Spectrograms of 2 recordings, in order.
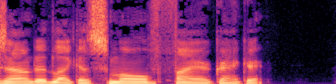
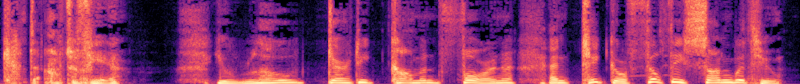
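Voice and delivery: rising higher and sharper with every insult, spitting the words; harsh venomous hiss; 9 semitones higher than usual. A narrator's reading. Schoolteacher spitting insults at a pupil's father, venomous rising hiss. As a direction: spit out contempt, climbing in pitch. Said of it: "She spoke in a harsh whisper".

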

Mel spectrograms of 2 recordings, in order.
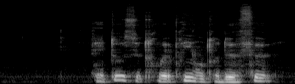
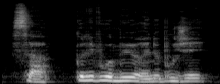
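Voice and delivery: raised, louder order; sharp command; 4 semitones higher, 7 dB louder than usual. A narrator's reading. Charny ordering the gazetteer to the wall, commanding. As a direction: order the captive to stay put.

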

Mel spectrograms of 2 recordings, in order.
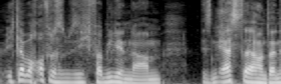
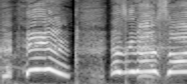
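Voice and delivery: much higher, louder, cracking with laughter; laughing high voice; 6 dB louder than usual. Pretend. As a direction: squeal it out through laughter.

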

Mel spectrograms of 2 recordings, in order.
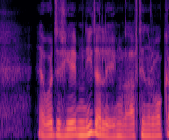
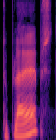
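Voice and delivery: plain reading voice

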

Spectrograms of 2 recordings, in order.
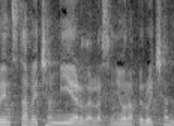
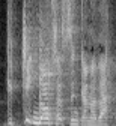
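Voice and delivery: loud, high outraged yell; exasperated shout; 10 semitones higher, 8 dB louder than usual. Acted. Comic exasperated shout at the grandson.

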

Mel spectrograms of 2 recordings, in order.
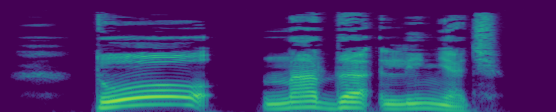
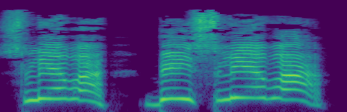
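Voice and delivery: very high, loud shriek; squealing Choplya; 6 dB louder, slower than usual. A narrator's reading. Choplya shrieks a warning to the witcher, very high. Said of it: "завизжала Чопля".

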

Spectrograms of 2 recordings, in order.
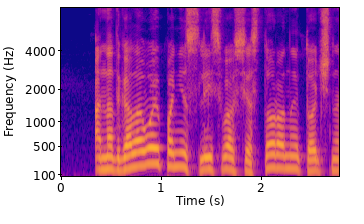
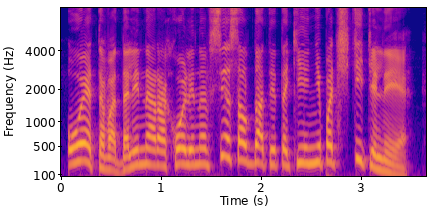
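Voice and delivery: high, offended complaint; indignant attendant; 11 semitones higher than usual. A narrator's reading.

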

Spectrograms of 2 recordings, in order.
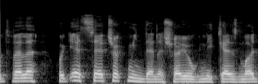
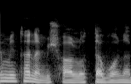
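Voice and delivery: ordinary delivery, nothing marked

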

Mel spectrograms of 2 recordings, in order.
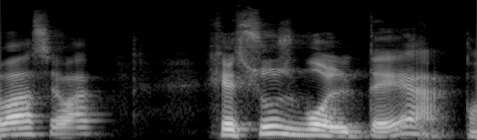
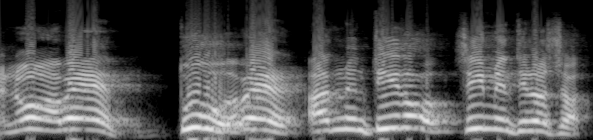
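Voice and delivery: loud, higher accusing questions; stern pastor; 8 semitones higher, 7 dB louder than usual. Acted. Pastor interrogating the rich visitor, loud accusing. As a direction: grill him like an angry pastor.

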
